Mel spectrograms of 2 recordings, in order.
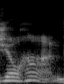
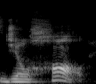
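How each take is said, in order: First: The name ends with an n sound. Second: The name ends with an l sound. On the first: The speaker calls it wrong. "not Johan" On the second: The speaker calls it right. "There's an L there, so it's Johal"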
